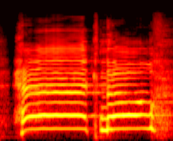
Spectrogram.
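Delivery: very high, shrill, loud shout. Retelling how he shouted back at mama without lifting his head: retelling a shout. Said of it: "he shouts".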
